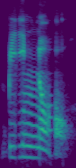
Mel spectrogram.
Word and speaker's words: vino: Vino. It's spelled V-I-N-O, but they say they're B's and they're V's.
